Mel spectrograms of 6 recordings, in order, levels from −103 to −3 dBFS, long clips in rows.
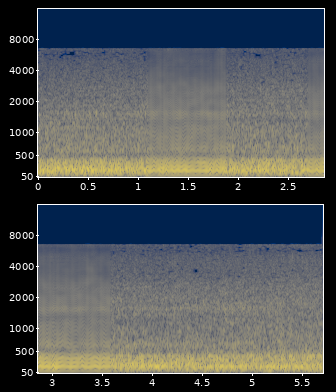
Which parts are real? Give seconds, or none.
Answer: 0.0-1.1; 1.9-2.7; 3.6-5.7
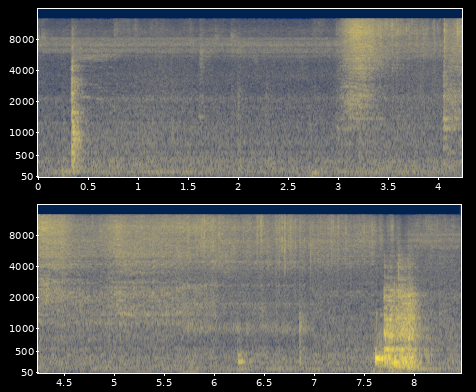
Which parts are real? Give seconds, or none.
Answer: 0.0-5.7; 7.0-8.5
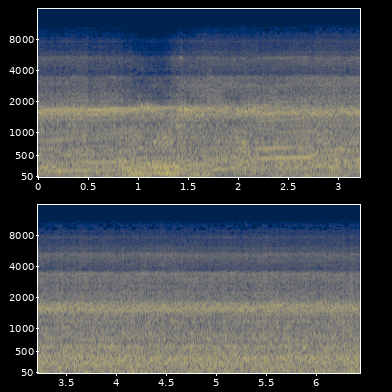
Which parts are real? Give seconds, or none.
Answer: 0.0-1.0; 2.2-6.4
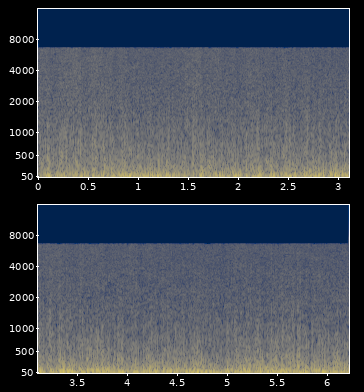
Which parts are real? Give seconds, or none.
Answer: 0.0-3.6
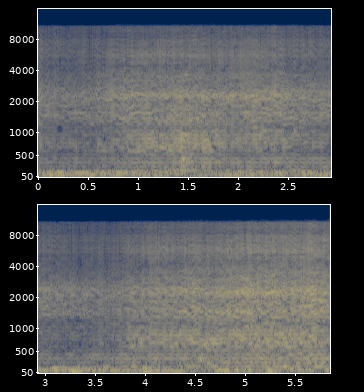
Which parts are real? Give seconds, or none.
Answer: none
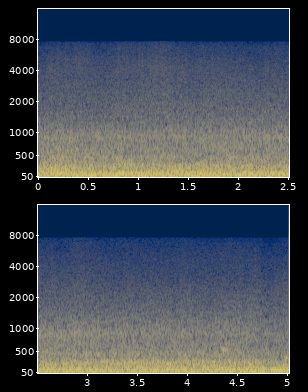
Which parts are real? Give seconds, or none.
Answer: 0.0-5.0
